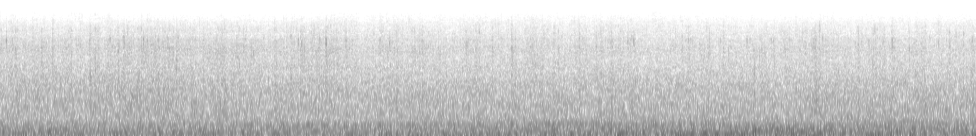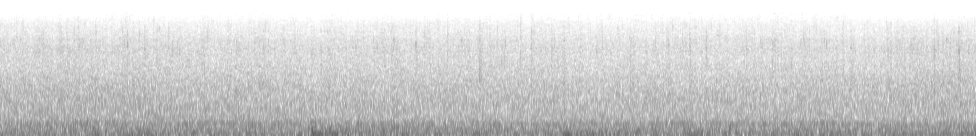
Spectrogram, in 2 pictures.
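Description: Stormy weather in the survival game Icarus, with heavy rain and wind as a dense, constant wash of noise, moderately loud and unbroken from start to finish.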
